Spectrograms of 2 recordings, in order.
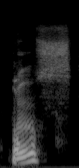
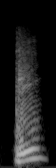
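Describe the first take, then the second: First: The final s is pronounced. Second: The final s is silent. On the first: The speaker calls it wrong. "ça se ne prononce pas Ponce, comme beaucoup de, de, d'extérieurs au département le prononcent" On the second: The speaker calls it right. "ça s'écrit P O N S"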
